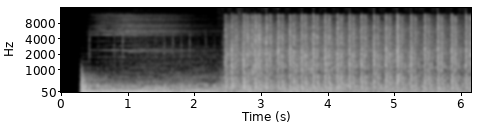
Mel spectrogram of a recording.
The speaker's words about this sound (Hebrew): כך נראית ונשמעת היממה האחרונה ברעת, ירי פיצוצים נפגעים, ובעיקר אימה. שמונה קליעים פה, ועוד שני קליעים על האוטו שלי, ועוד שני קליעים על הג'יפ.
